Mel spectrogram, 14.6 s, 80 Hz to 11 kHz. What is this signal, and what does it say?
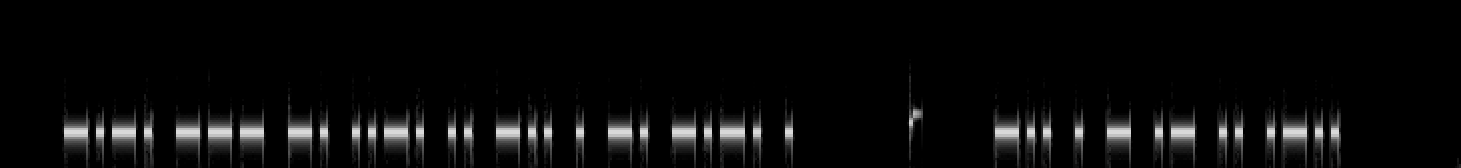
Morse code, heard as a keyed tone, about 15 wpm, 700 Hz. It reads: CONFIDENCE DETAIL
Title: Sentences from Top 1500 Words - New Word Drill Alt - 15wpm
